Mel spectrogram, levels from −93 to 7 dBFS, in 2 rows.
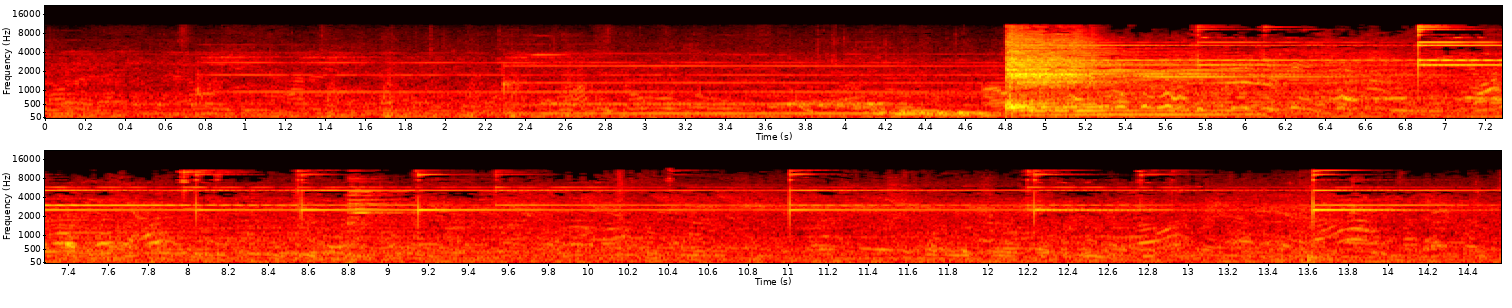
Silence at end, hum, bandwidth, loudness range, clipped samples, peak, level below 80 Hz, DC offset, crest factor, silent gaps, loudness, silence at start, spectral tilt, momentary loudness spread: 0 s; none; 12 kHz; 17 LU; under 0.1%; -2 dBFS; -50 dBFS; under 0.1%; 24 dB; none; -22 LUFS; 0 s; -1.5 dB/octave; 21 LU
